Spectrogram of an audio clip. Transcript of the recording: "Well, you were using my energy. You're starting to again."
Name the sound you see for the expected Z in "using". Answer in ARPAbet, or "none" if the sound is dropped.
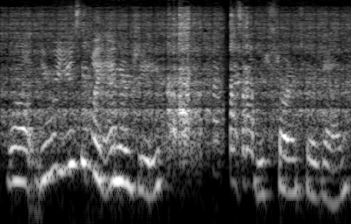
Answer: Z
